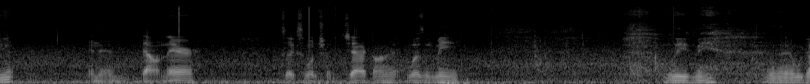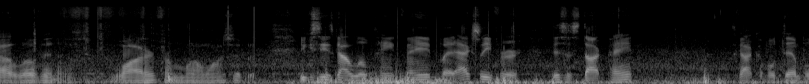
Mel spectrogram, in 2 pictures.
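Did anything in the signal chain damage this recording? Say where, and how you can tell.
Yes. Word clock ticks on the digital link: sharp ticks about every 0.15 s from 0.23 to 16.11 s, as an unlocked receiver clock slips single samples.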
